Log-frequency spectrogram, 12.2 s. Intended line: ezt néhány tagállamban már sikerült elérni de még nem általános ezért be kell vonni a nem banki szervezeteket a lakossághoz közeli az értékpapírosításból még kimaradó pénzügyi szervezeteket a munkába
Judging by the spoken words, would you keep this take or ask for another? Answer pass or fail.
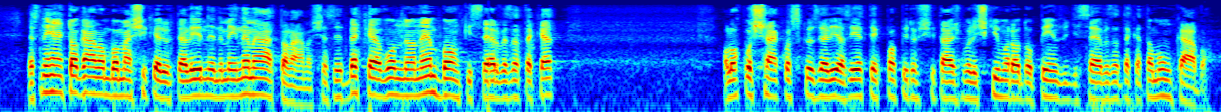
fail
